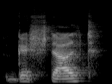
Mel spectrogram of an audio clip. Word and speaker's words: gestalt: Now, it's not going to be horrendously long because this gestalt, that's the correct way to pronounce it.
